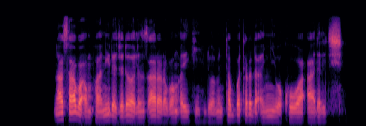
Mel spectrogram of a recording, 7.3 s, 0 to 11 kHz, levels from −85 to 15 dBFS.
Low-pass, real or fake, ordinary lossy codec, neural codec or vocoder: 7.2 kHz; real; none; none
